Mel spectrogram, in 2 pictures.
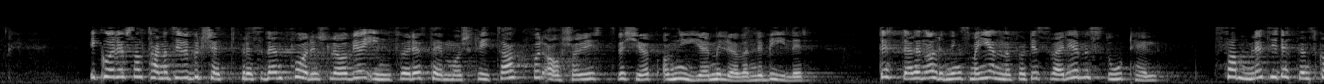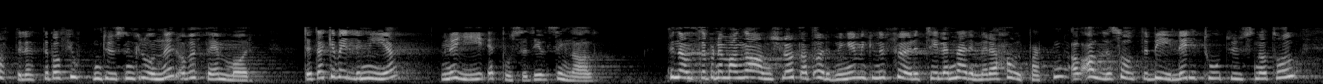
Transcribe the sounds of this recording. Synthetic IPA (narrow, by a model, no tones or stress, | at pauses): ɪɡoːɾɛfsɑlt̪ʰæɳɑt̪iːʋəbʉd̪ʂɛt̪pʰɾɛsɪd̪ɛnt̪foːɾəʂɭoːʋɪɔɪnføːɾəfɛmoːʂfɾiːt̪ʰɑːkfɔɾɑʊʂɑʋjɪft̪ʋɛçøːpɑ̰ʋnyːəmɪljøːʋɛnlɪəbiːləɾ | d̪̥ɛt̪ːəæɾɛnɔɾd̪nɪŋsɔmæɾjɛnːɔmføːʈɪsʋæɾjəmɛst̪uːʈhɛlː | sɑmlət̪jɪd̪ɛt̪ːəɛnskɑt̪ːəlɛt̪ːəpɔfjʊʈːɳ̩t̪ʰʉːsənkʰɾuːnəɾoːʋəɾfɛmoːɾ | d̪̥ɛt̪ːæɾɪkːəʋɛld̪ɪmyːəmɛnd̪ɛjiːɾɛt̪̚pʰʊsɪt̪iːft̪sɪŋnɑːl | fɪnɑnsd̪ɛpɑʈəmɑŋːəɑnʂɭɔt̪ɑt̪ɔɾd̪nɪŋənʋɪlkʉnːəføːɾət̪ʰɪlɛnːæɾməɾəhɑlpʰɑʈɳ̩ɑʋɑlːəsɔlt̪əbiːləɾɪt̪ʰuːt̪ʰʉːsən̩ɔt̪ʰɔlː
